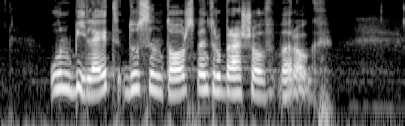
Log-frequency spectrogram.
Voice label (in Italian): treno, rumeno; frasi utili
